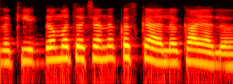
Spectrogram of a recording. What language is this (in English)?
Marathi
